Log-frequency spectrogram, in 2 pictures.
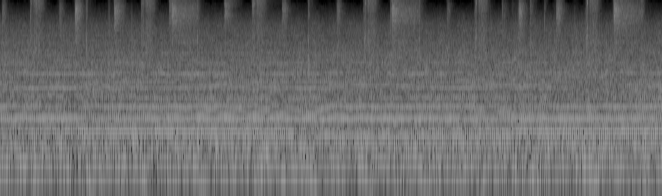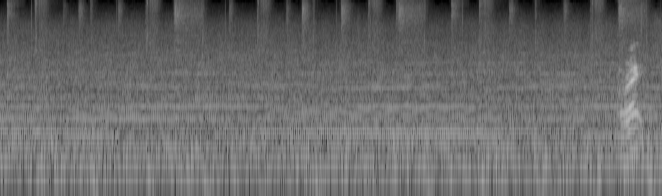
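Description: A powerful pickup truck engine drones at high speed in the driving game BeamNG.Drive, a loud sustained whine with steady tone and a brief rise near the end, with a person talking over it.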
